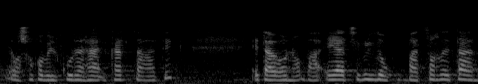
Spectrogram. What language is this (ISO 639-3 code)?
eus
